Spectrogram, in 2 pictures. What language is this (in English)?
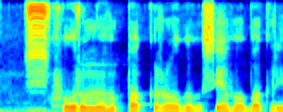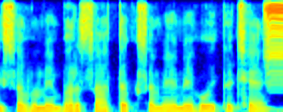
Maithili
